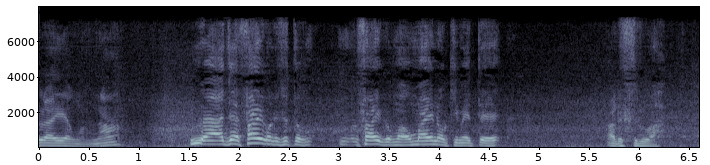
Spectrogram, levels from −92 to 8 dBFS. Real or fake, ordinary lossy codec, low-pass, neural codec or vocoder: fake; AAC, 48 kbps; 7.2 kHz; vocoder, 44.1 kHz, 128 mel bands every 256 samples, BigVGAN v2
